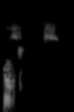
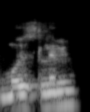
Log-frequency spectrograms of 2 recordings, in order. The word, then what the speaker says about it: Muslim: it is should be pronounced as s because it's coming from another language so it's islam and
